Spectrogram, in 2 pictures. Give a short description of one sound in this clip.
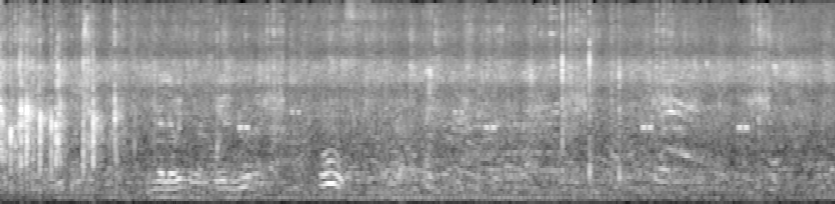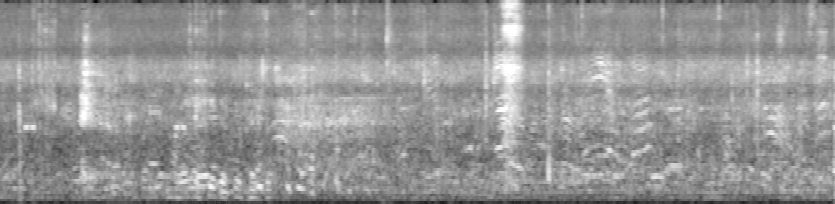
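A man speaks over a loudspeaker outdoors.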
